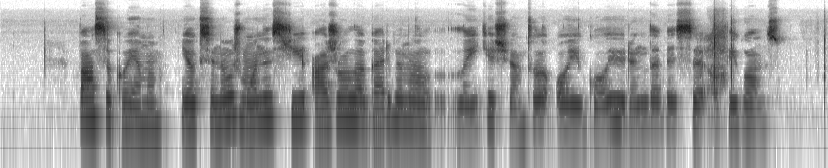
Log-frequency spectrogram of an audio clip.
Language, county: Lithuanian, Kaunas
